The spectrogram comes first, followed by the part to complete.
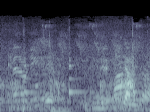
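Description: Speech: a person's voice, fainter in the first half and louder near the end, with a brief click about a third of a second in.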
